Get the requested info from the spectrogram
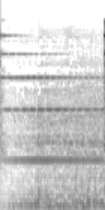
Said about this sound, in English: Oh, it's broken. Oh, what the hell? The bell's not. Hang on. We got a repair job we got to do here. What the hell? Sometimes. Oh, we can't have this not working. Come on, not this bell. No, it doesn't seem right.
